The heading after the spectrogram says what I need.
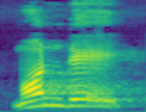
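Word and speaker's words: Maundy: Ang spelling, M-A-U-N- D-Y, Monday, Thursday. Kanang sound nga Monday, Thursday, why? Ages, ancient practice, Huwebes Santo, Monday, Thursday, gikan na sa pulong nga Latin, mandatum, sa English pa, direction,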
